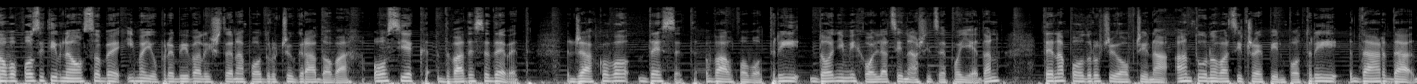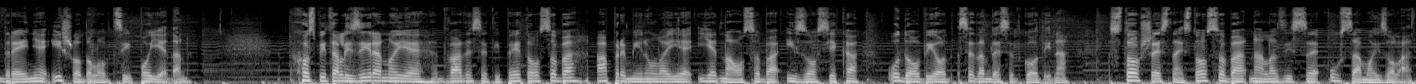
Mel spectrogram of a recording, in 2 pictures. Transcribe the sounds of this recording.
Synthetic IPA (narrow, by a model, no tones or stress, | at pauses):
no̞ʋo̞po̞zit̪iʋne̞o̞so̞be̞ʔimajupɾe̞biːʋaliʃt̪e̞napo̞d̪ɾut͡ʃjuɡɾad̪o̞ʋa̰o̞sje̞kd̪ʋaːd̪eset̪d̪e̞ʋḛt̪ | d͡ʒako̞ʋo̞d̪e̞set̪ʋalˠpo̞ʋo̞t̪ɾiːd̪o̞ɲimixo̞ʎat̪sinaʃit̪se̞po̞je̞̰d̪an | t̪e̞napo̞d̪ɾut͡ʃjuo̞pt͡ɕina̰ʔant̪uno̞ʋat̪sit͡ʃe̞pinpo̞t̪ɾiːd̪aɾd̪ad̪ɾeːɲeʔiʃo̞d̪o̞lo̞ʋt̪sipo̞je̞̰d̪a̰n | xo̞spit̪aliziːɾano̞je̞d̪ʋaːd̪e̞se̞t̪ipe̞ːt̪o̞so̞baapɾe̞minulajeje̞d̪nao̞so̞baʔizo̞sje̞ka | ud̪o̞bio̞d̪se̞d̪amd̪e̞se̞t̪ɡo̞d̪ḭna̰ | st̪o̞ːʃe̞st̪naest̪o̞so̞banalazise̞usamo̞izo̞la̰ː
